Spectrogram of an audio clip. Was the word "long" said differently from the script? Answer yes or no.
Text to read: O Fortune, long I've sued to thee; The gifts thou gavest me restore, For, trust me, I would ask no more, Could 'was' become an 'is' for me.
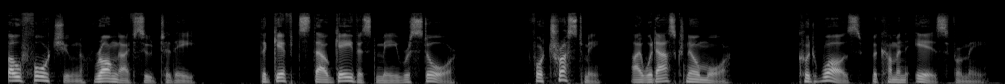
yes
